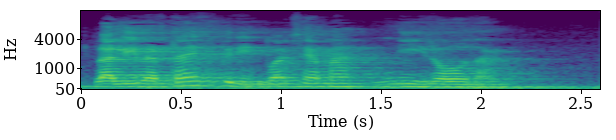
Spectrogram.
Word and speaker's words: nirodha: Pero esta nirodha, así se escribe, como nirodha, como se oye, es la antesala al nirvana.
